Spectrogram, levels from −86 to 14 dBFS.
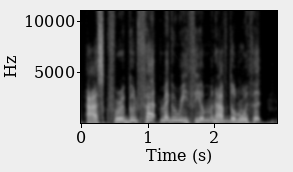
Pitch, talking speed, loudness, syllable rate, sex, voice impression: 255 Hz, 225 wpm, -19 LUFS, 5.4 syllables/s, female, very feminine, adult-like, slightly middle-aged, very thin, very tensed, powerful, very bright, hard, very clear, very fluent, slightly cute, cool, slightly intellectual, refreshing, slightly calm, very unique, slightly elegant, very lively, strict, intense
